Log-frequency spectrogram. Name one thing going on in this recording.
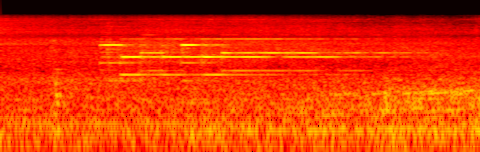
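Tram wheels squeal on the rails.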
